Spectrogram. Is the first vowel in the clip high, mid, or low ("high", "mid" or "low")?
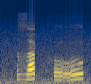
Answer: low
